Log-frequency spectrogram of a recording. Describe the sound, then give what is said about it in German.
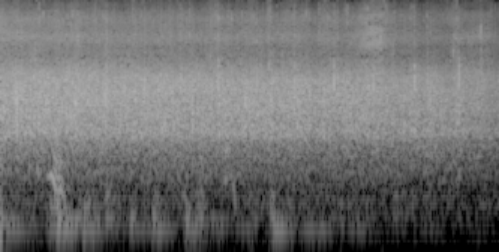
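Steady applause from an audience at the Christusbund welcoming a guest, dense clapping sustained at an even level throughout, sounding like many people clapping together without any voices on top. “Jetzt dürfen wir mal richtig klatschen.”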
